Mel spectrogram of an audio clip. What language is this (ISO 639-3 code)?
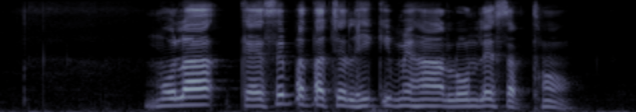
hne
